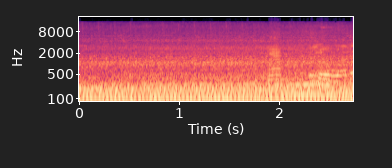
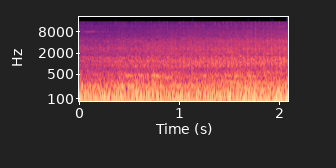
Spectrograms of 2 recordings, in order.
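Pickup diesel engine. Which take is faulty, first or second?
first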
